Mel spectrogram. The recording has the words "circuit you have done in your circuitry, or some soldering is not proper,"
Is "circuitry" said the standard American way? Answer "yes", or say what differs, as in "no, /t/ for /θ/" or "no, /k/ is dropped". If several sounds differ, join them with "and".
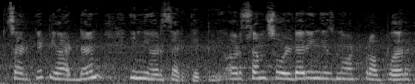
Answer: yes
